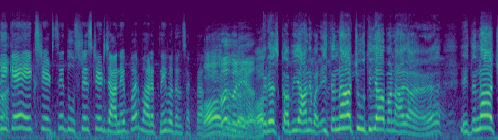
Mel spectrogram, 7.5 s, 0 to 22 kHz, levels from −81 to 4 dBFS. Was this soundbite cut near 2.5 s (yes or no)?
no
